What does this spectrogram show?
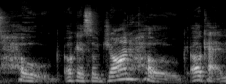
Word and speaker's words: Hogue: Okay, apparently it's pronounced Hogue.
